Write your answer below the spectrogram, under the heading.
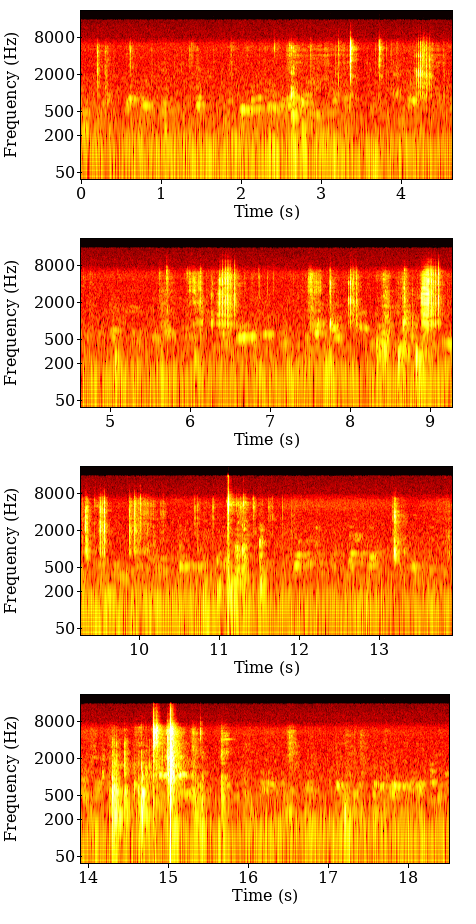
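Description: Hot glue gun being worked at the plug end of a laptop charger cable: sporadic clicks and short rasps from the trigger and handling, with a louder cluster of clicks about fifteen seconds in.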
